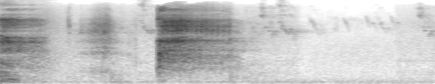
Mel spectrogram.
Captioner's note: dad sighs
